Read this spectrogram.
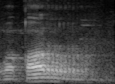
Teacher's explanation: Ra yang pertama, ra mati, sebelum dia baris atas kita tebalkan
